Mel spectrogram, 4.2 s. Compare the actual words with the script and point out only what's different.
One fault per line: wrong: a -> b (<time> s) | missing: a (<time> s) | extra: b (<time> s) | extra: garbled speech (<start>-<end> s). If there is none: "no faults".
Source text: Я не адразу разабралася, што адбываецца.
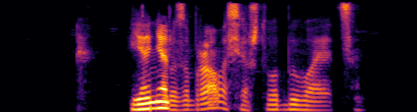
missing: адразу (1.6 s)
